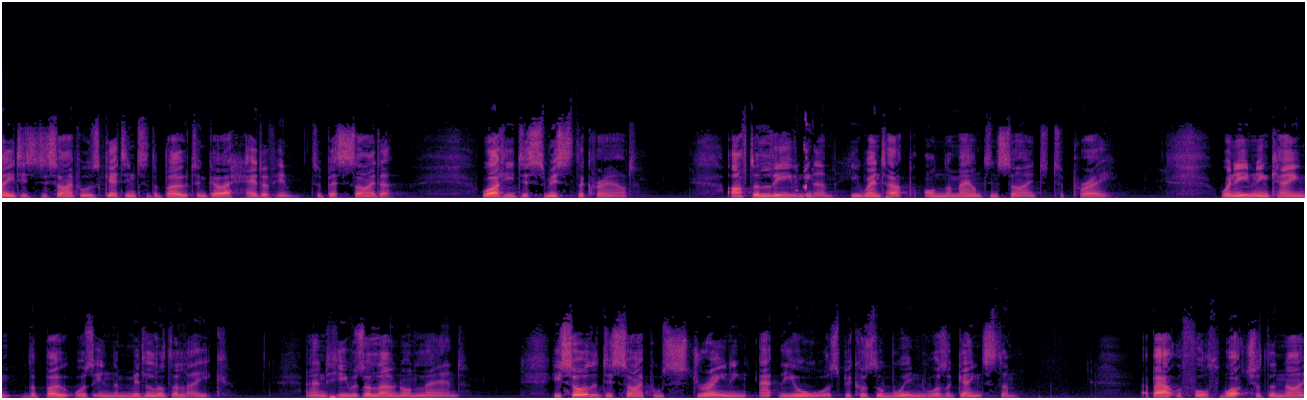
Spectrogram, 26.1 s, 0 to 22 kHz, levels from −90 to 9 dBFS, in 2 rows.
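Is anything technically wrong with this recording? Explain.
Yes. From 7.94 to 8.12 s there is a case of frames out of order. Two adjacent blocks of about 78 ms each were decoded in swapped order, which fits runs of three frames. That stretch plays as a garbled flutter, and no time is lost.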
